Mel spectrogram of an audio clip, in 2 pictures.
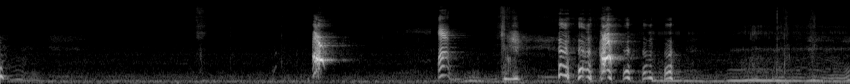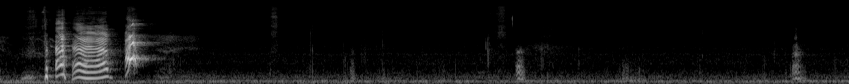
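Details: Fat, unamused by Coco the puppy, as the pair tussle: sharp single barks spaced a second or two apart, then rough growling and a run of grumbling barks, while a person's voice urges Coco on.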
